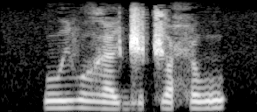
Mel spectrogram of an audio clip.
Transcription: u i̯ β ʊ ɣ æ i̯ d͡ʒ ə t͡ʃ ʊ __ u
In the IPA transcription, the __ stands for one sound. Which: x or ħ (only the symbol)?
ħ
